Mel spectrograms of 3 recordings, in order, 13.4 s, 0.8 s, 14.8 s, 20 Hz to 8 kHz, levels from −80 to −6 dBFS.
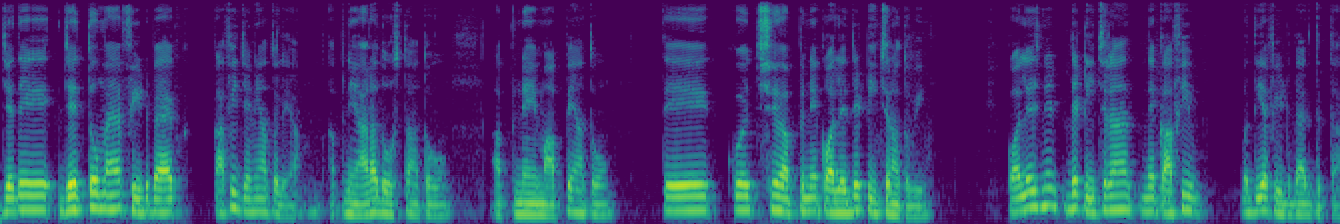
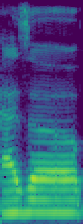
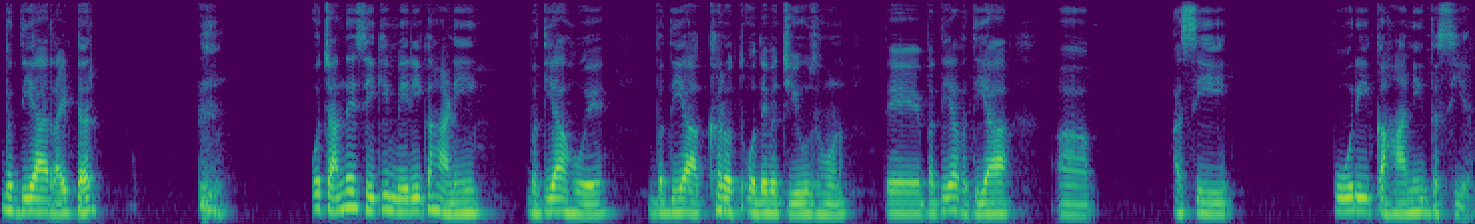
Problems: none marked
